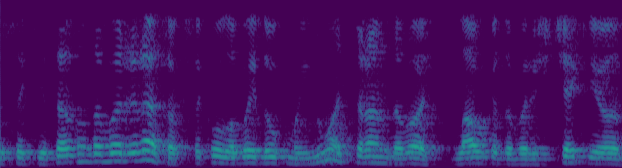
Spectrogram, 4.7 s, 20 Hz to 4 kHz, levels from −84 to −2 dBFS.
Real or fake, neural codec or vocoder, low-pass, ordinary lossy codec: real; none; 3.6 kHz; MP3, 24 kbps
